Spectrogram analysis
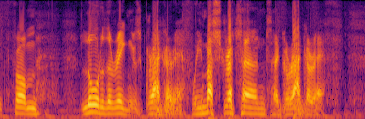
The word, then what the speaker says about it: Gragareth: It sounds like something from Lord of the Rings, Gragareth. We must return to Gragareth. I think posh people, sort of from down south and things like that, call it Gregarith.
